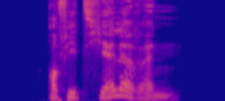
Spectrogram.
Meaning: inflection of offiziell: 1. strong genitive masculine/neuter singular comparative degree 2. weak/mixed genitive/dative all-gender singular comparative degree
- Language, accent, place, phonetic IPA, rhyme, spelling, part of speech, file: German, Germany, Berlin, [ɔfiˈt͡si̯ɛləʁən], -ɛləʁən, offizielleren, adjective, De-offizielleren.ogg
